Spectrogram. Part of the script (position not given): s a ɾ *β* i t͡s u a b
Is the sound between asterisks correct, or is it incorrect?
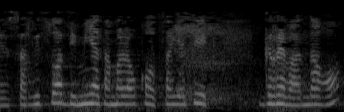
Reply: correct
